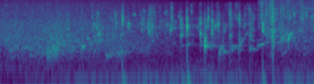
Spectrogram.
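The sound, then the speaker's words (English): Water trickles and burbles steadily through a narrow stone channel of a still-working Incan aqueduct about half a millennium old, with small splashing gurgles that grow busier toward the end; no one speaks. “Look at this, an aqueduct. An Incan aqueduct.”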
